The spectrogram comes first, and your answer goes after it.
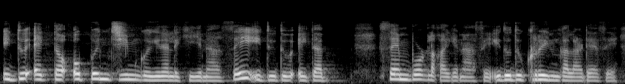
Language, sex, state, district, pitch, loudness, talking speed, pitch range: Nagamese, female, Nagaland, Dimapur, 195 Hz, -15 LUFS, 200 wpm, 180-230 Hz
